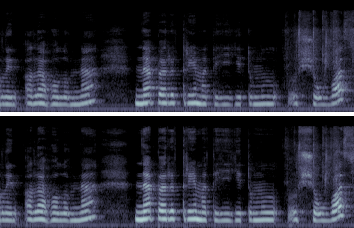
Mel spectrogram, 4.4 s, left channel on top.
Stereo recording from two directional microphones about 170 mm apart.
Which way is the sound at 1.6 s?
30° right (ahead or behind).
